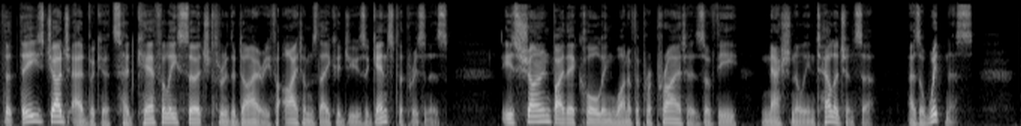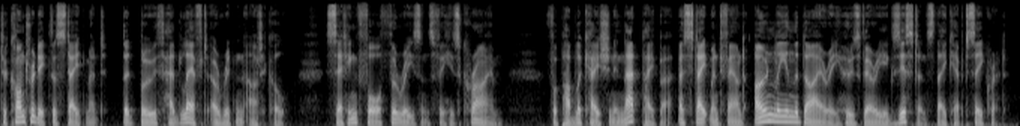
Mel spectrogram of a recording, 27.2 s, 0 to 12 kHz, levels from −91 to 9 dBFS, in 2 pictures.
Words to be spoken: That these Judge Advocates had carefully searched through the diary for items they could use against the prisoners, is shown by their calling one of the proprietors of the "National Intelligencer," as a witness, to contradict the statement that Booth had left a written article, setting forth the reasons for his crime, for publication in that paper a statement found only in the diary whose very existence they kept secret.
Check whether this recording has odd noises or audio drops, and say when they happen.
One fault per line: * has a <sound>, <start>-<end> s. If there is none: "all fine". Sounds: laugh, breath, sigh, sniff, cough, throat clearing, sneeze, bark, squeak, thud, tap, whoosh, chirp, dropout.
all fine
